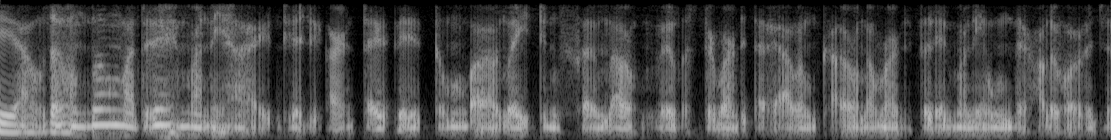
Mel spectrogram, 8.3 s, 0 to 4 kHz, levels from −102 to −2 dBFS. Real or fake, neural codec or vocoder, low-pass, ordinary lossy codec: fake; autoencoder, 44.1 kHz, a latent of 192 numbers a frame, MeloTTS; 3.6 kHz; none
